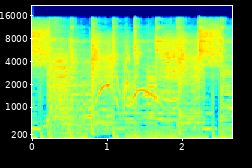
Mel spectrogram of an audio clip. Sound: wolf whistle

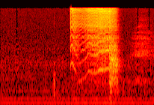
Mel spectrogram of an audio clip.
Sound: kisses

